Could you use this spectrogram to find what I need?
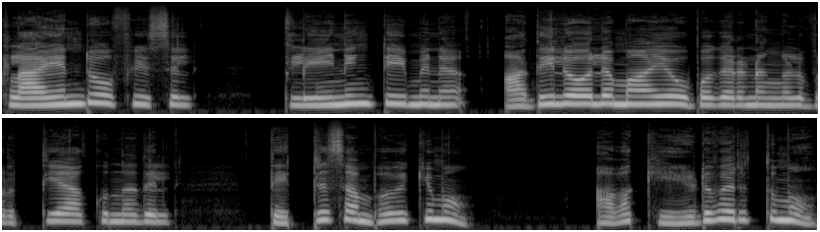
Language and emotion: Malayalam, fearful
